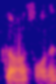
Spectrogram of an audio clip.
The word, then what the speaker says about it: Gosselin: And just one last thing, if anybody did want to look at my website, it's on the SEEK website, S-E-A-K. You just look under Emergency Medicine and Dr. Edward Gosselin, and that would be my website. – Gosselin is spelled G-O-S-S-E-L-I-N.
